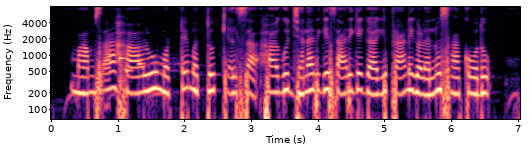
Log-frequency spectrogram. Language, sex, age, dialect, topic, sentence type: Kannada, female, 25-30, Mysore Kannada, agriculture, statement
